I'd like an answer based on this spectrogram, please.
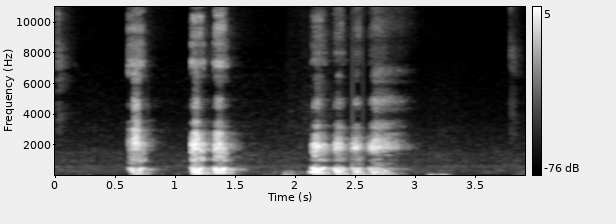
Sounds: Throat clearing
